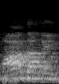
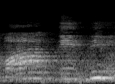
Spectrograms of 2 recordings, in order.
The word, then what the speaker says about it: মাদিনিল: তো আমরা দুরূদ শরীফের মধ্যে পড়ি যে মুহাম্মাদিন মাদানি পড়ি আমরা, এটাই আমরা দেখে পড়ে আসতেছি ওর, কিন্তু আসলে এই শব্দটা মাদানি হবে না, মাদিনিল হবে। এর সঠিক উচ্চারণটা হচ্ছে মাদিনিল। এখন দেখেন এই যে ওলিউল্লাহ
